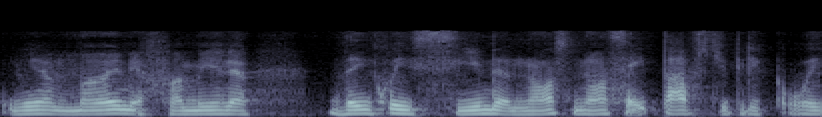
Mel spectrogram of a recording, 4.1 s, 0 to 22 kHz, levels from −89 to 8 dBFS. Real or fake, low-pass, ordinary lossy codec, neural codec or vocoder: fake; none; none; codec, 16 kHz, 1.1 kbps, Voila-Tokenizer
